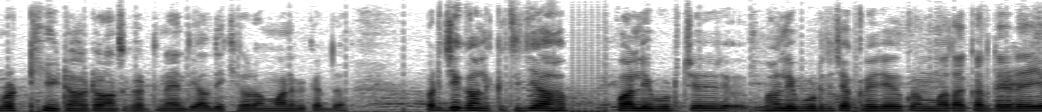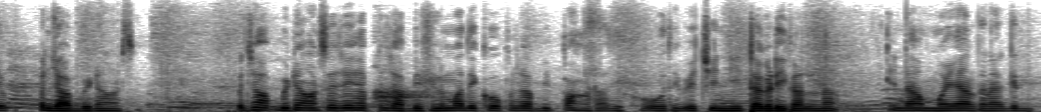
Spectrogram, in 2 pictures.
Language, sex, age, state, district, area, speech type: Dogri, male, 18-30, Jammu and Kashmir, Samba, rural, spontaneous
